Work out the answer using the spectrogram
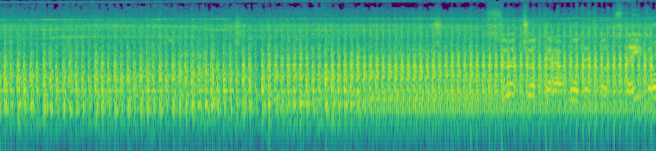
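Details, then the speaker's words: Knocking from an Ariston washing machine drum during the spin cycle, growing louder as the drum picks up speed; fast, steady knock about three times a second, cause unknown. "Даже я не знаю, что за стук подозрительный какой-то непонятный. Вот пошел громче, еще громче пошел, еще громче пошел, даже слышно."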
